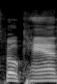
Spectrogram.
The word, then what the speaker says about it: Spokane: here around 13 and it's pronounced Spokane not Spokane sorry Mna sorry you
